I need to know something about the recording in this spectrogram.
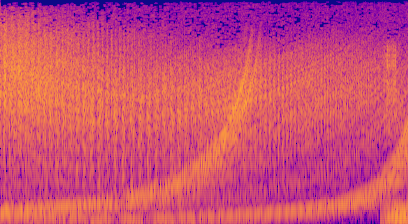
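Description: Synthesized intro sting for a DJ mix: a dense electronic drone with a low pulsing layer and two rising swooshes, the first peaking about two and a half seconds in, the second climbing up near the end.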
